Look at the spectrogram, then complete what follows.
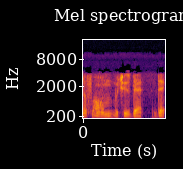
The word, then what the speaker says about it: Om: when I studied academically oh is om but if you see om is om a m that really is when you can break it into these three syllables and um it was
